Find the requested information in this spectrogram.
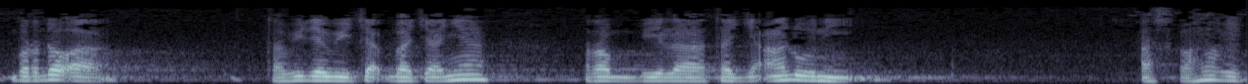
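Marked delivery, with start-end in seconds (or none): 2.9-6.2 taj'aluni with u inserted after the l; wrong indicative reading. Shown as a demonstration. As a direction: say taj'aluni with a full lu before ni. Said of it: "Ini keliru".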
